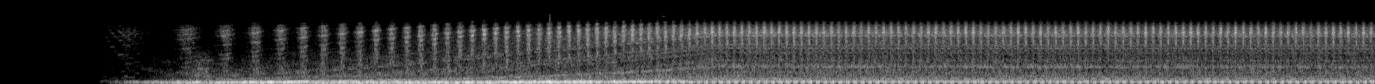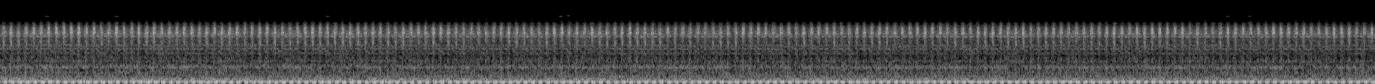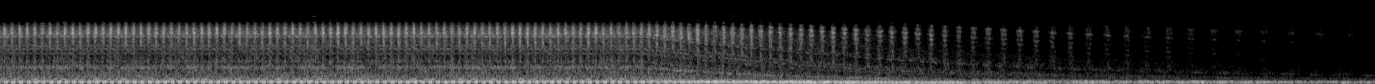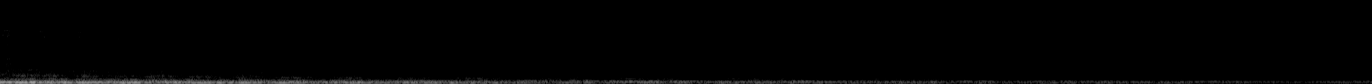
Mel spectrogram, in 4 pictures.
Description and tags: Roto Chopper
More sounds from my reaktor engine synth. This one is more of a heavy helicopter turbine starting up, running, and then cycling down.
